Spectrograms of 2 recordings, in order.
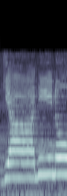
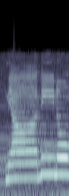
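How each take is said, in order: Both takes have the same delivery.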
